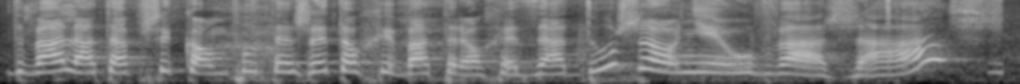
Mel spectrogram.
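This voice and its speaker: A woman playing a grumpy old granny with a drawn-out, colloquial way of talking in a comic children's play. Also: high-pitched, big pitch swings, vocal fry, exaggerated voice. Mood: exasperated. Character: grumpy, slangy old granny, internet and TV obsessed.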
